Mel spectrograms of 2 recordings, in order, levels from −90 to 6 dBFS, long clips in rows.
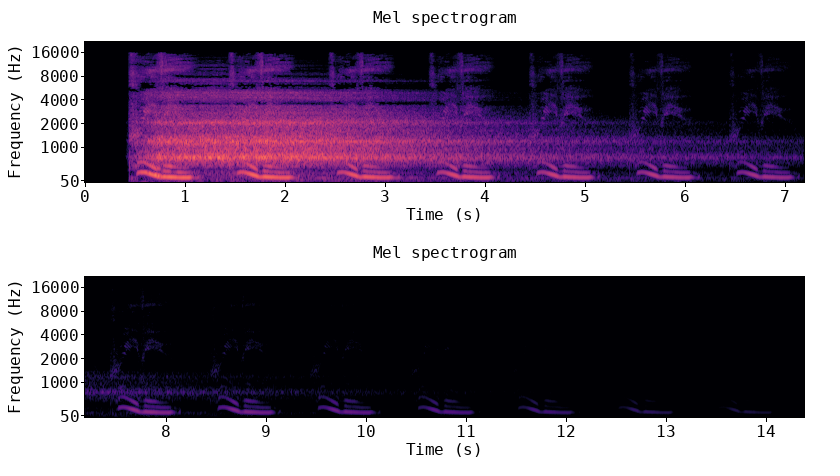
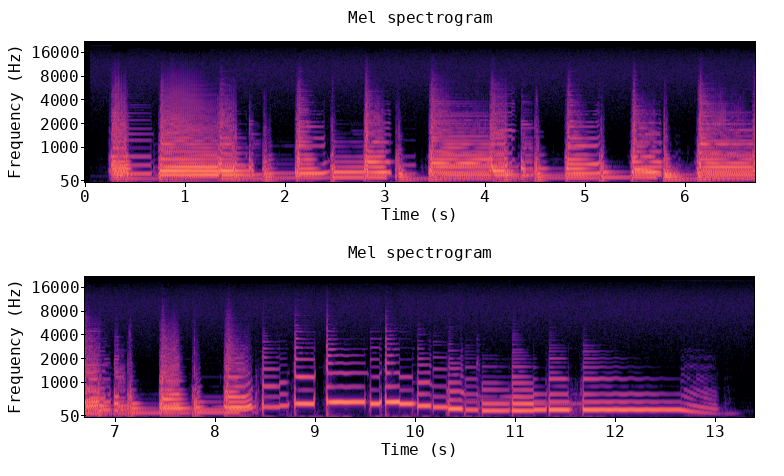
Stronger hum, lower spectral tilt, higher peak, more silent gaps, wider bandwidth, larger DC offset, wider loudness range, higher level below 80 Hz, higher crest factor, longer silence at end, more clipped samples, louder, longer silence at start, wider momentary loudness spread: neither; second, -5 dB/octave vs -7 dB/octave; second, -14 dBFS vs -10 dBFS; neither; about the same, 16 kHz vs 17 kHz; neither; first, 26 LU vs 2 LU; second, -70 dBFS vs -48 dBFS; about the same, 20 dB vs 16 dB; first, 7.4 s vs 0.35 s; neither; second, -28 LUFS vs -25 LUFS; first, 0.45 s vs 0.25 s; first, 23 LU vs 7 LU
